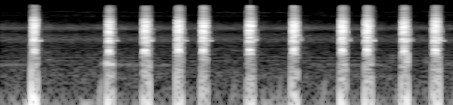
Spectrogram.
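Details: Eastern olivaceous warbler calling with hard, clipped ticks at uneven spacing, some in quick pairs, against near silence.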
